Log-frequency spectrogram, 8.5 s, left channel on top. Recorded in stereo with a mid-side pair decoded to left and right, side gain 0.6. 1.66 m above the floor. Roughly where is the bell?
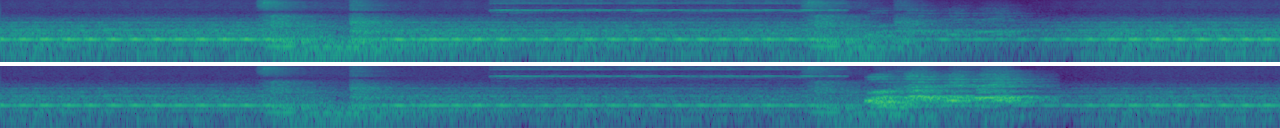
Ahead.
